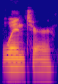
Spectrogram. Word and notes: winter: English

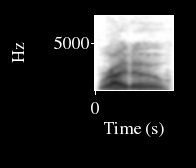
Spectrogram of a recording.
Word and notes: righto: English

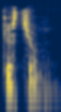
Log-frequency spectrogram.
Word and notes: question: French

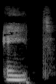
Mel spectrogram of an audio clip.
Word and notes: eight: English

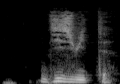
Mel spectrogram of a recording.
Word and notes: dix-huit: French

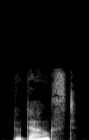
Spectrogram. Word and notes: du dankst: German

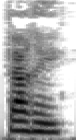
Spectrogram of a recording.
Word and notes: taré: French

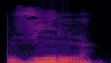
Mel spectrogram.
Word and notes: ville: French

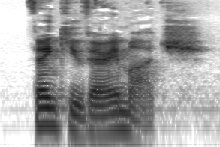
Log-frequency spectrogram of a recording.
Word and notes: thank you very much: English

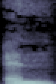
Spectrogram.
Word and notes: n: German

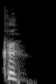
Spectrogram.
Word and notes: к: Russian

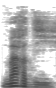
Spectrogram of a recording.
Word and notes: mardi: French

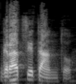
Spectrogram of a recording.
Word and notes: grazie tanto: Italian

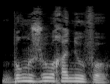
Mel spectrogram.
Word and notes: bonjour a nouveau: French

